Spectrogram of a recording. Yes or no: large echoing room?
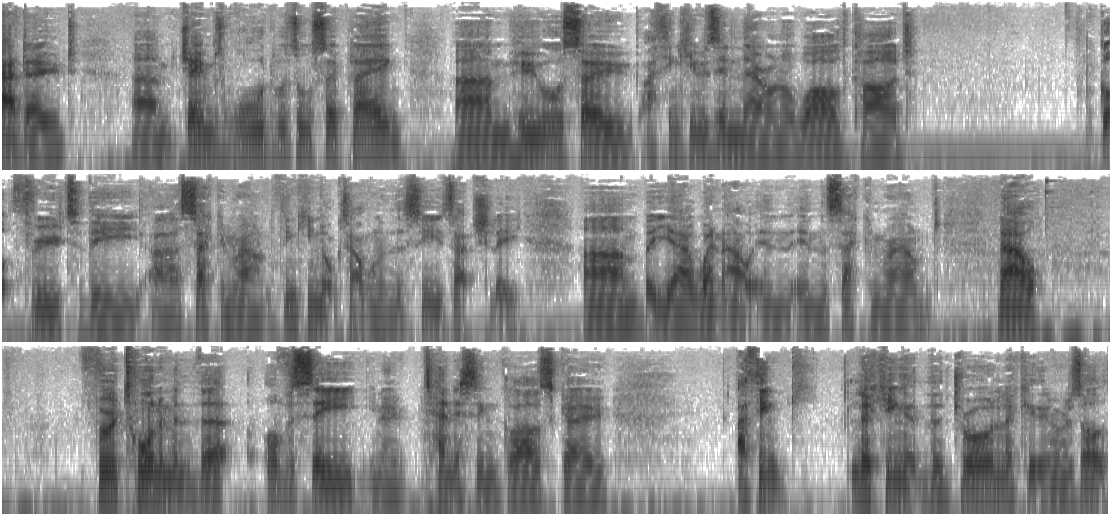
no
